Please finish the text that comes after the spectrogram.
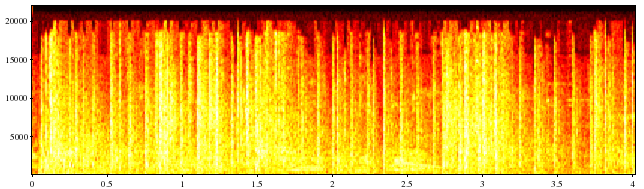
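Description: A Battle of the Bulge fight in the Gates of Hell video game: dense, continuous rifle and machine-gun fire mixed with artillery booms, loud and relentless, with voices under the din.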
